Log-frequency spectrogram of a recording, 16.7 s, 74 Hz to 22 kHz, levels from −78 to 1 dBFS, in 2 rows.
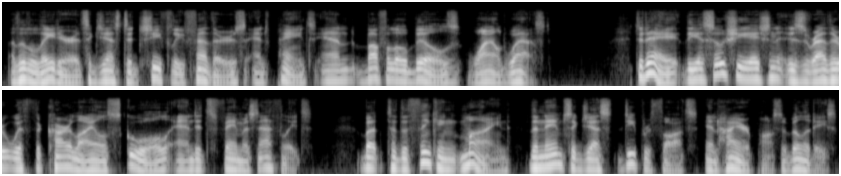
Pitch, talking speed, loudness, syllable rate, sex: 100 Hz, 145 wpm, -19 LUFS, 4.4 syllables/s, male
